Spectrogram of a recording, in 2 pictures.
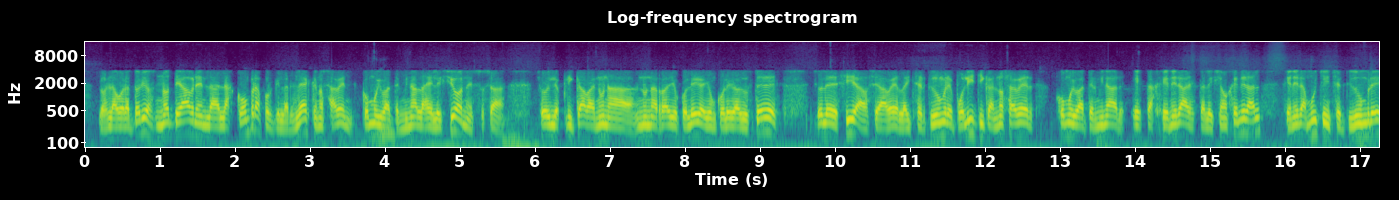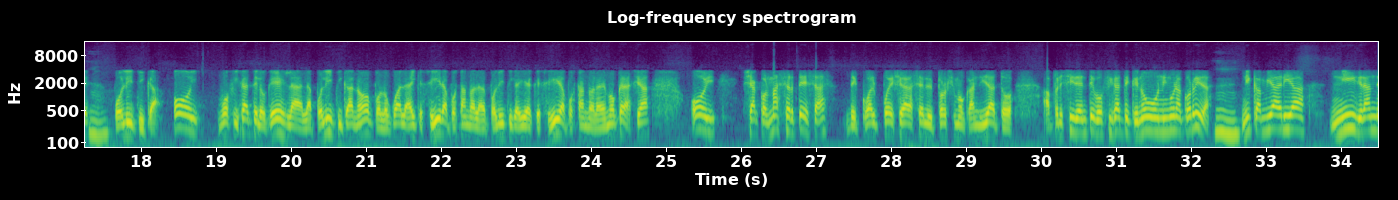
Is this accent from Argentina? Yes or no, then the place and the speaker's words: yes; Argentina; todos de alguna manera como argentinos pensemos en un solo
